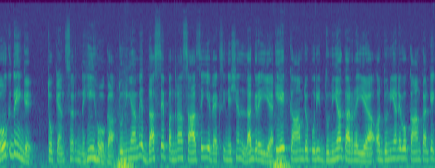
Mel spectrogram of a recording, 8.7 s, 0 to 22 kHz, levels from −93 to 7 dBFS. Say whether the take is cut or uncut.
cut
